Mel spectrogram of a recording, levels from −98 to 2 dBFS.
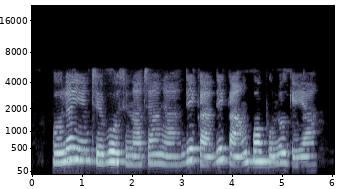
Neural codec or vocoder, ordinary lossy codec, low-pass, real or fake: none; none; 5.4 kHz; real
